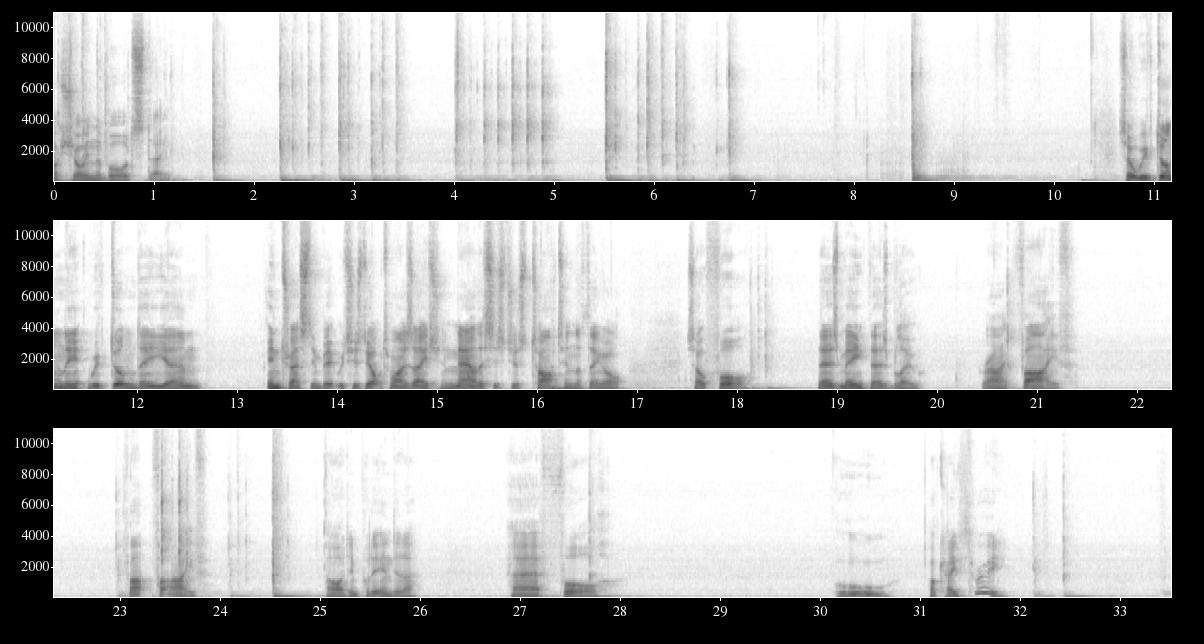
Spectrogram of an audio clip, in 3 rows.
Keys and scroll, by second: 6.1 /.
